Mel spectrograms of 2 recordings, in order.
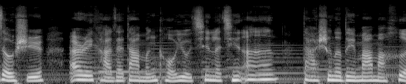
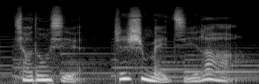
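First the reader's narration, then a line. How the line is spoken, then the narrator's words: Hushed. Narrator (Chinese): 他压低了声音说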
